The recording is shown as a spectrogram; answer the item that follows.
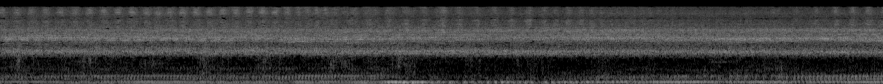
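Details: An unbroken, high, sizzling cicada drone dominates, while a low humming or croaking sound rises and fades beneath it in the background.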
